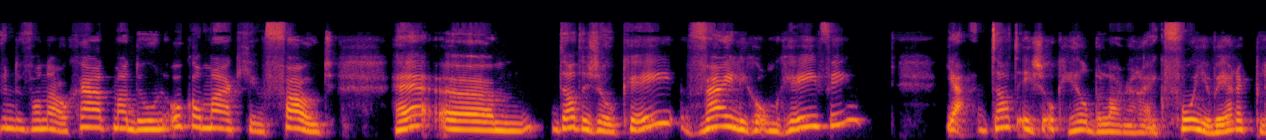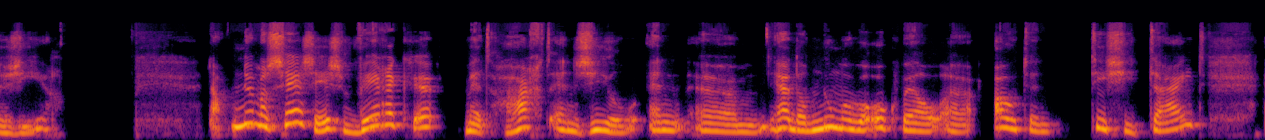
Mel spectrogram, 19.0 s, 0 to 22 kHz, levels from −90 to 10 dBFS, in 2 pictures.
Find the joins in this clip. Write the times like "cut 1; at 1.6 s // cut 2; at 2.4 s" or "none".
none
